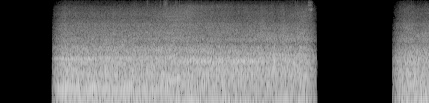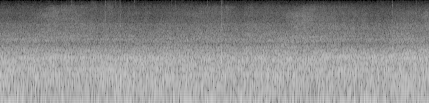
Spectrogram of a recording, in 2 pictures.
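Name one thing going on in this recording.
Tyres hum and rumble steadily on a paved road.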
